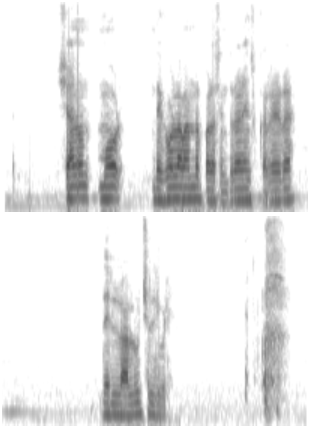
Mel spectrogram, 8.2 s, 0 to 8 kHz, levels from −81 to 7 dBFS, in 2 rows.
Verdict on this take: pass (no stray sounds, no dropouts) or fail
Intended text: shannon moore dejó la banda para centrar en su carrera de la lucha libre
fail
